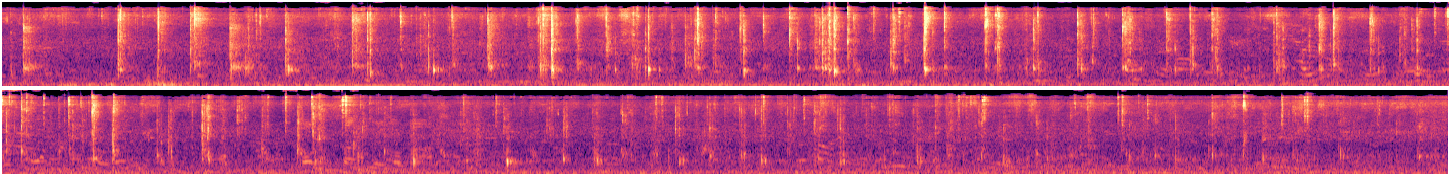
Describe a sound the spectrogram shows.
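Horse hooves clop on hard stone.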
